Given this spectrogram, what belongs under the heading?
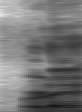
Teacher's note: इसका उच्चारण स्थान मूर्धन्य से होता है अर्थात मुख के मूर्धा से निकलता है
